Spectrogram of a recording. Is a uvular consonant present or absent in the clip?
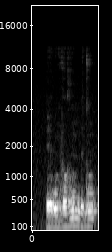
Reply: absent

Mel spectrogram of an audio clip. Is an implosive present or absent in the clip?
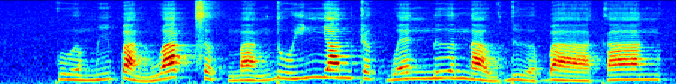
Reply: present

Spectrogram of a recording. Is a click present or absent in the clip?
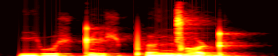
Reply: present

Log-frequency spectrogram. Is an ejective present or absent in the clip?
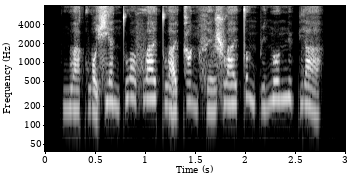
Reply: absent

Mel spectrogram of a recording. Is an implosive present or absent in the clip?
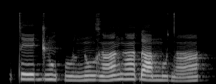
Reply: present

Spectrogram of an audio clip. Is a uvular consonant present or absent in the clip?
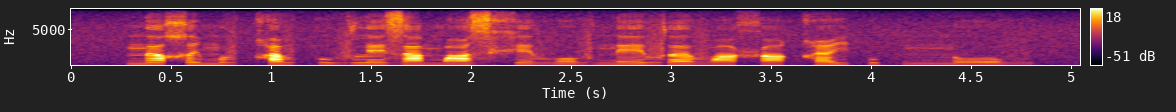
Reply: present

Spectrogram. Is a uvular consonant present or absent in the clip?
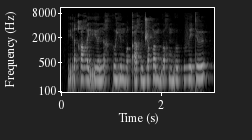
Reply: present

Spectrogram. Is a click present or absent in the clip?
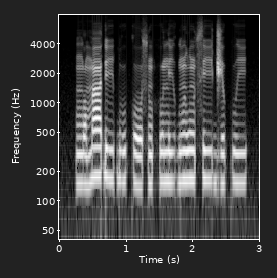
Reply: absent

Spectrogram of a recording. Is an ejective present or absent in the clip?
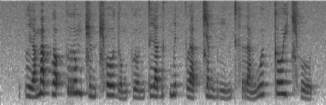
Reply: absent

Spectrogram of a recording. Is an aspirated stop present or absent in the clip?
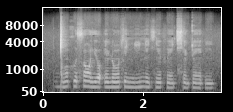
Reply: present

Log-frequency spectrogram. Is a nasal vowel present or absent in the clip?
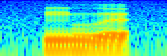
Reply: absent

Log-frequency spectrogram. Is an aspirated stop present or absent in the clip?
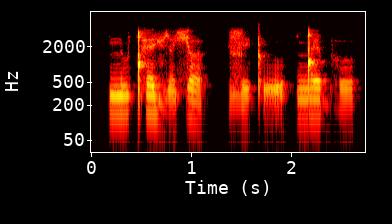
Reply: present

